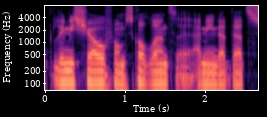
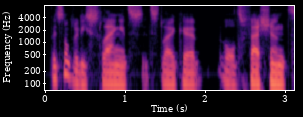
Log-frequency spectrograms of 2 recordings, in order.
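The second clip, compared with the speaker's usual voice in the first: ordinary talk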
